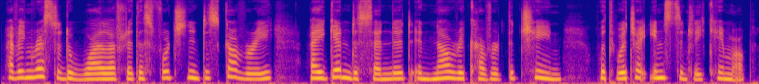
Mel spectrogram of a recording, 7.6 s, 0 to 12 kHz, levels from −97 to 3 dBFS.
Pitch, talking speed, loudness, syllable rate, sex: 240 Hz, 175 wpm, -18 LUFS, 6.1 syllables/s, female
